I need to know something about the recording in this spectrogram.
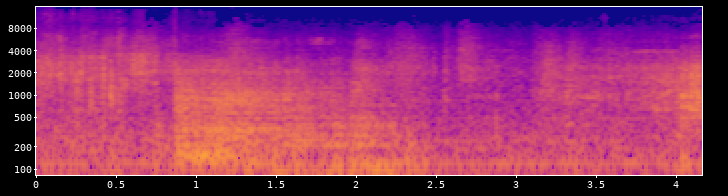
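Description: A sheet of paper being handled and slid across a painted wooden dresser top: a soft, uneven rustling, a little stronger about a second in.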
